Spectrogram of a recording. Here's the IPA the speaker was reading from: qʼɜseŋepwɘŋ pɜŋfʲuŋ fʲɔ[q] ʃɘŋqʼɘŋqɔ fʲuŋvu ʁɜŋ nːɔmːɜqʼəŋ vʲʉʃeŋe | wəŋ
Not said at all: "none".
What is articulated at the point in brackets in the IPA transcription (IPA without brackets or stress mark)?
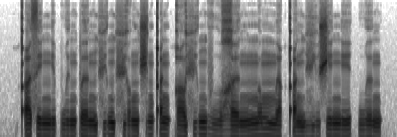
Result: ŋ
